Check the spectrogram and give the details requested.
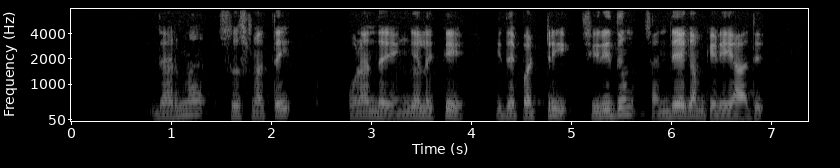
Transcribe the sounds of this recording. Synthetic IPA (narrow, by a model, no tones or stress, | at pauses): d̪ʱɐɾmɐsuːʂmɐt̪ːɐɪ | ʊɳɐɾnd̪ɐɛŋɡɐɭɯkːɯ | ɪðɐɪpːɐʈrisɪɾɪðɯmsɐnd̪eːɣɐmkɪɽɐjaːðɯ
